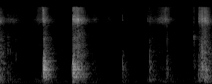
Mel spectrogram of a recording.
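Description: Tarot cards being shuffled to draw one more card: five short, crisp riffling bursts in an uneven rhythm, separated by brief quiet gaps and fairly soft overall.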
